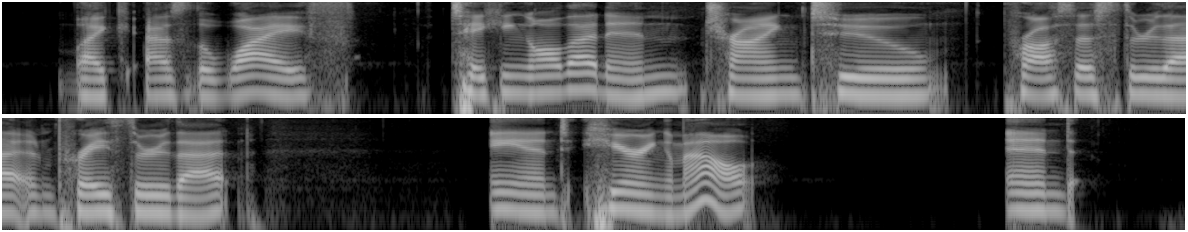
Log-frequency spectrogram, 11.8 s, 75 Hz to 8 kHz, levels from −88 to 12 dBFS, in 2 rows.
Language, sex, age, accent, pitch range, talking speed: English, female, 20-39, American, 160-180 Hz, 110 wpm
